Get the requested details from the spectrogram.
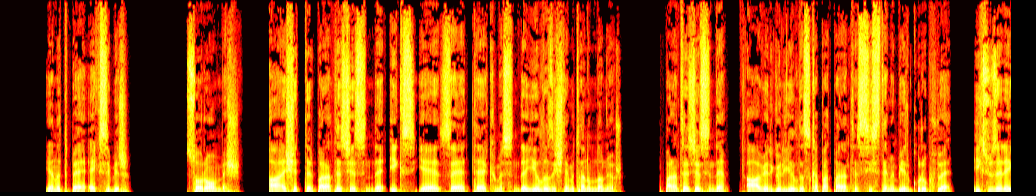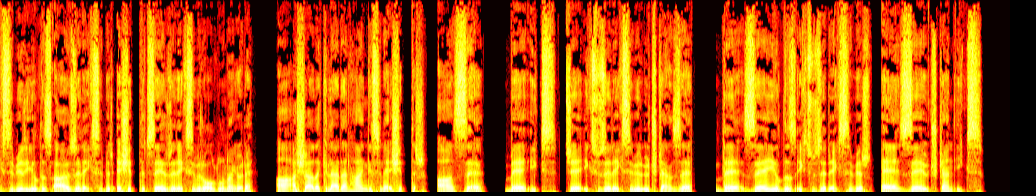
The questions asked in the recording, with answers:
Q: Parantez içerisinde A virgül yıldız kapat parantez sistemi bir grup ve X üzeri eksi 1 yıldız A üzeri eksi 1 eşittir Z üzeri eksi 1 olduğuna göre A aşağıdakilerden hangisine eşittir?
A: Yanıt D. Z yıldız x üzeri eksi 1.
